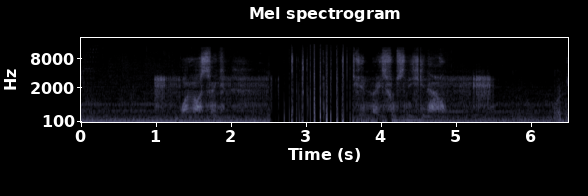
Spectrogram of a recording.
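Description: A man talks calmly into a close microphone.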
